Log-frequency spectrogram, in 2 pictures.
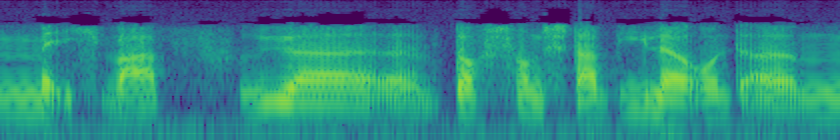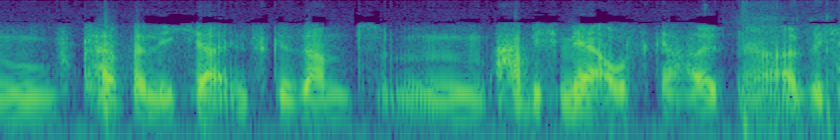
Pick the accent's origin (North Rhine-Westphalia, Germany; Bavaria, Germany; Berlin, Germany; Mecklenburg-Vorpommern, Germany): Bavaria, Germany; Nuremberg; Also ich komme aus Nürnberg und keine Familie, niemand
